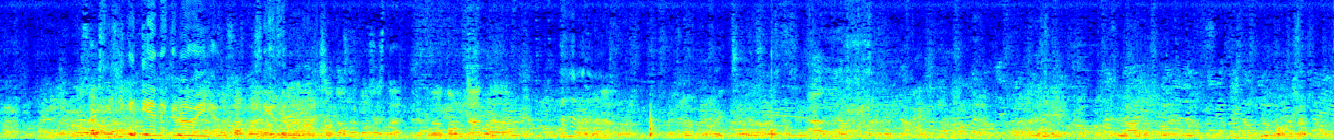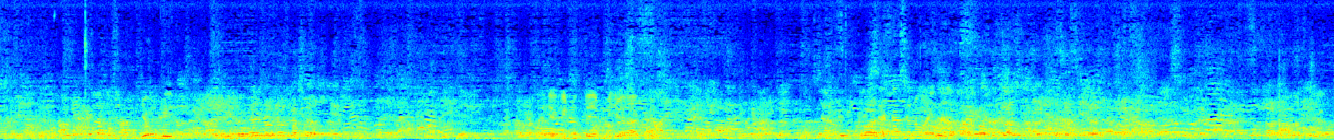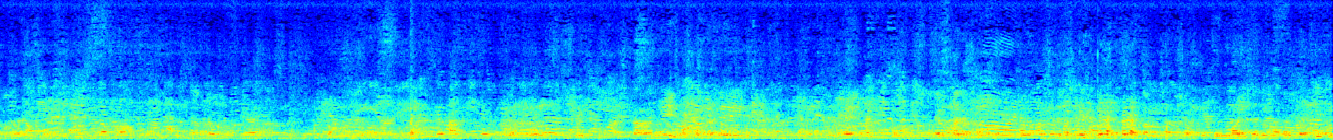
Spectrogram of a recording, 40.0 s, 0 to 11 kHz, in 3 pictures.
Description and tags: Ambiente - churrasqueria
Environment of a tipical "churrasco" restaurant
MONO reccorded with Sennheiser 416
bar, people, restaurant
